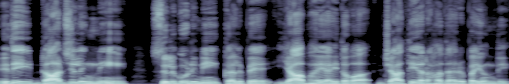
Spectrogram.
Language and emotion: Telugu, neutral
